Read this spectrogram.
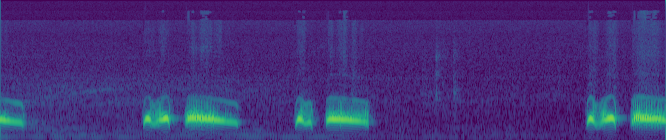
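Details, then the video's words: Decoy spotted dove in the 'giọng thổ' voice: three low two-part coo phrases, each a short wavering note followed by a sustained falling coo. A faint low hum is heard at the start, then silence between phrases. "Chim Cu Mồi/ cu gay giong tho cuc dinh"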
